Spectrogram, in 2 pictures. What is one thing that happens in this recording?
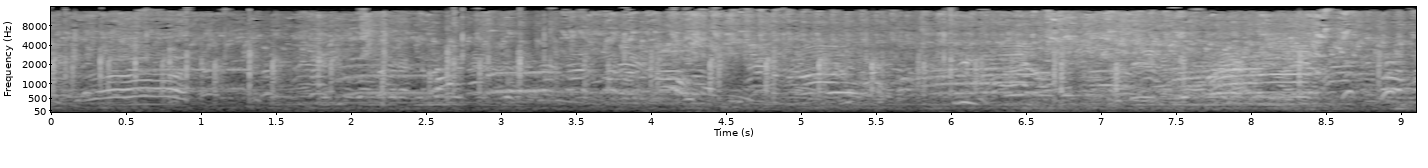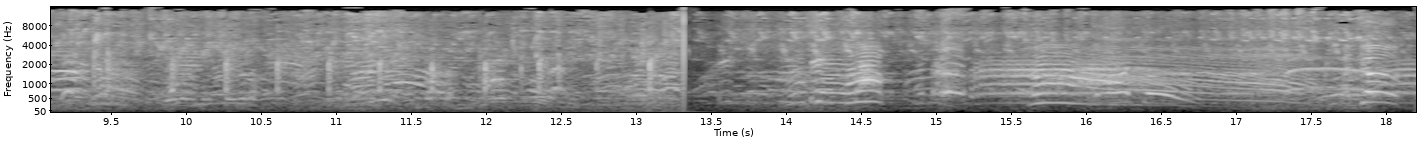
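A lovebird chirps and twitters rapidly and shrilly, close by.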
